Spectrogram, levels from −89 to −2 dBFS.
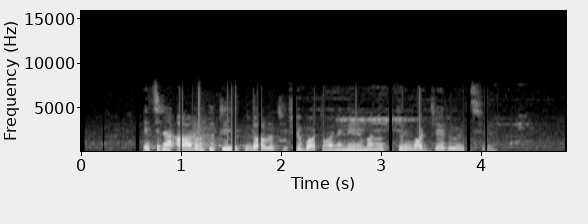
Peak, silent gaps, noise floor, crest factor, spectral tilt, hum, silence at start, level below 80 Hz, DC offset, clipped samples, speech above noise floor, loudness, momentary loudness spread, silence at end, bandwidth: -4 dBFS; none; -57 dBFS; 20 dB; -5.5 dB/octave; none; 0.65 s; -62 dBFS; under 0.1%; under 0.1%; 36 dB; -22 LUFS; 10 LU; 0.7 s; 7.8 kHz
